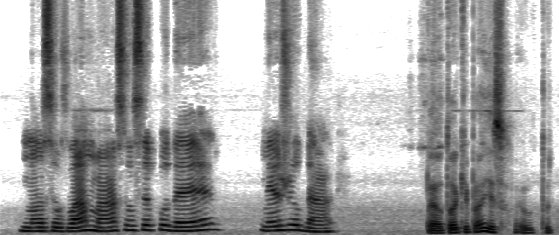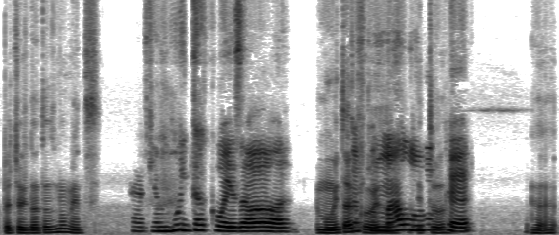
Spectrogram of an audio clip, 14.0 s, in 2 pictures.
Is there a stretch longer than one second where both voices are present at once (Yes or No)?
Yes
